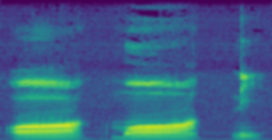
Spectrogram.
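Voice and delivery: অমনি stretched out very slowly, each syllable held; slow model word. Shown as a demonstration. Teacher models অমনি slowly for learners. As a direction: draw out অমনি slowly for the class. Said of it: "teacher models Korean word".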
